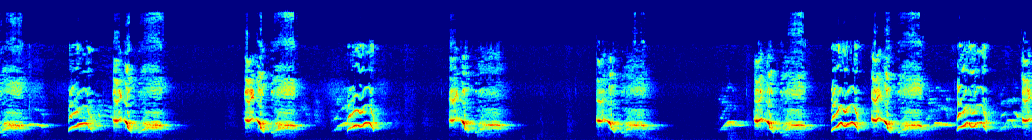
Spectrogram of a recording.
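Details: Male cockatiel giving a run of harsh, harmonic chattering calls, each rising then dropping in a short arc, delivered in bursts separated by brief silences over ten seconds.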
